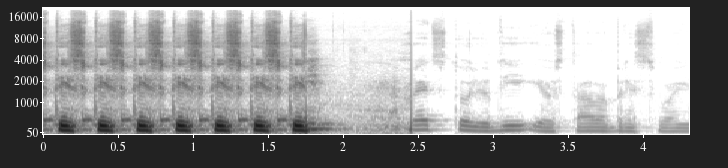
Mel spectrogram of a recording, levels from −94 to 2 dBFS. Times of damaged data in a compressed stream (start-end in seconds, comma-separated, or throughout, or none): none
